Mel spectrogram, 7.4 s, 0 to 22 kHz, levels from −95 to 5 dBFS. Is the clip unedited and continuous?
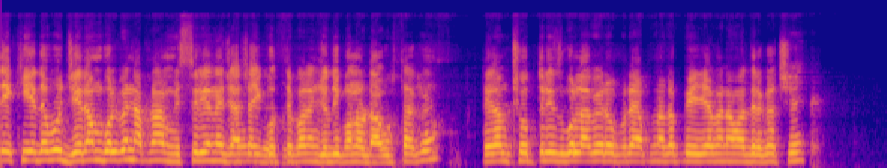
yes; 0 cuts

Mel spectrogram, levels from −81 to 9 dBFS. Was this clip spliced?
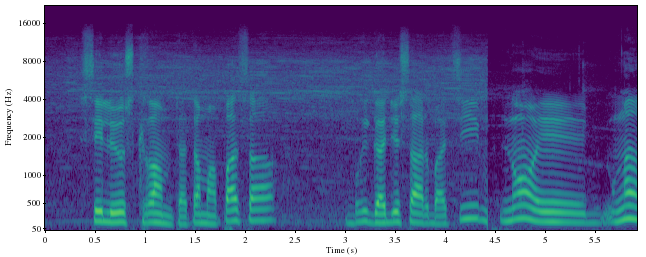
yes; 1 cut; at 4.4 s

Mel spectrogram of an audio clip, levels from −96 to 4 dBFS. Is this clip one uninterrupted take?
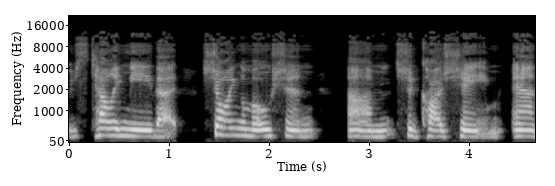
yes; 0 cuts

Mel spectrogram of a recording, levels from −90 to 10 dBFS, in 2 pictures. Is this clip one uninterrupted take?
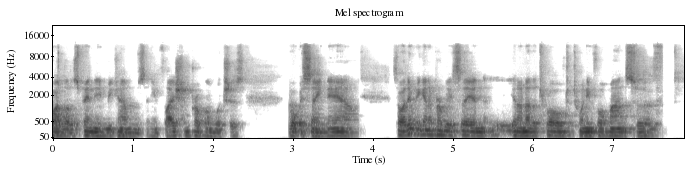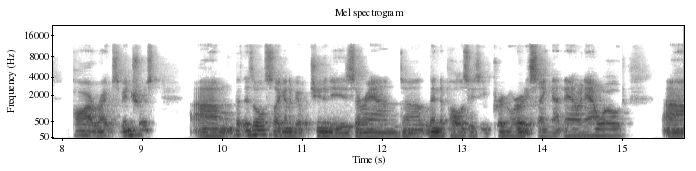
no; 3 cuts; at 3.0 s, 3.8 s, 7.5 s

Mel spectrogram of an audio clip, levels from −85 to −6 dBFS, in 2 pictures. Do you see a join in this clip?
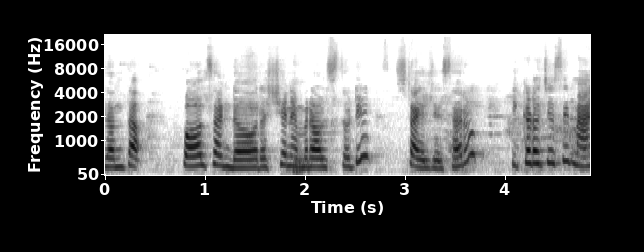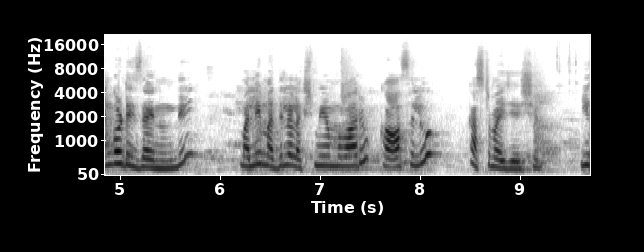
no; 0 cuts

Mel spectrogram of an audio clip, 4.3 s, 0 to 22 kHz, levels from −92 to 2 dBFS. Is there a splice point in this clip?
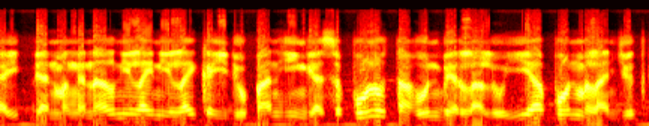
no; 0 cuts

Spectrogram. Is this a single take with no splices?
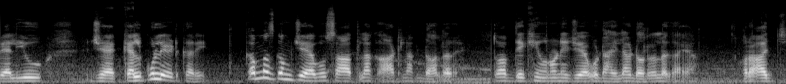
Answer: no; 1 cut; at 4.8 s

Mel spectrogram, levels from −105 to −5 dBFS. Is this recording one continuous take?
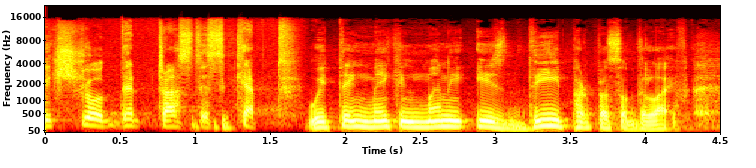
no; 1 cut; at 1.6 s

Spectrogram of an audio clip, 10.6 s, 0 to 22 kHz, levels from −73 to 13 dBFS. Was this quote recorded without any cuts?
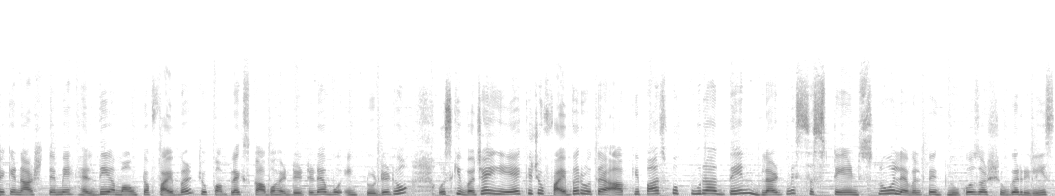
yes; 0 cuts

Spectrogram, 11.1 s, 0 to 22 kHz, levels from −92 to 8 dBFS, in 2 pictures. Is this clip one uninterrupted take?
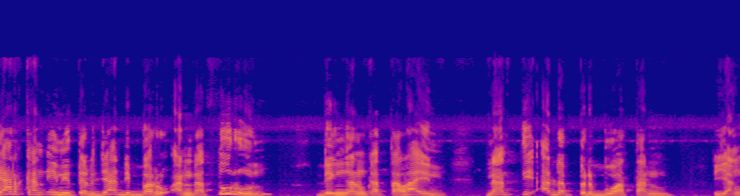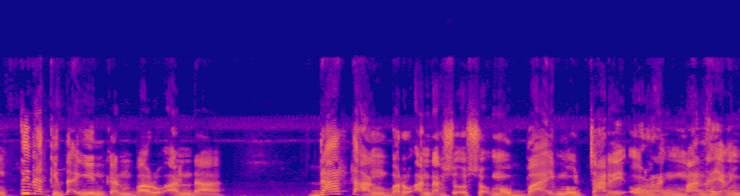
yes; 0 cuts

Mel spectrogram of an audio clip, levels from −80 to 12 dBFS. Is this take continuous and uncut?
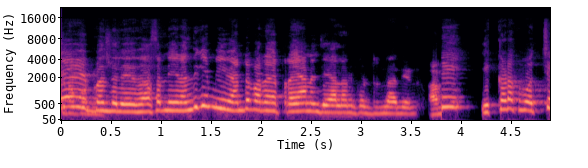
no; 1 cut; at 3.8 s

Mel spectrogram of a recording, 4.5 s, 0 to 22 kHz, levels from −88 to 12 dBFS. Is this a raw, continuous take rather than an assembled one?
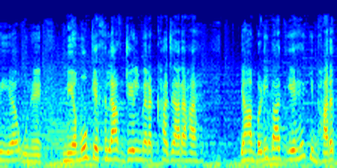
yes; 0 cuts

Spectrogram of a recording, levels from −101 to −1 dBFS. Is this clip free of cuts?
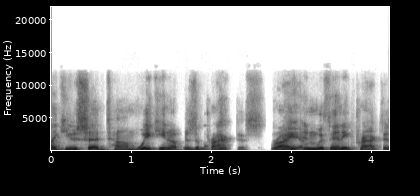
yes; 0 cuts

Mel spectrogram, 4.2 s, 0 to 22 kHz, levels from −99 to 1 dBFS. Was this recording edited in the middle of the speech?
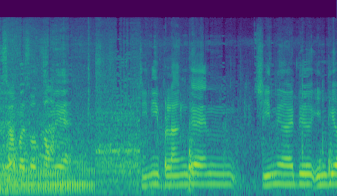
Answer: yes; 1 cut; at 1.2 s

